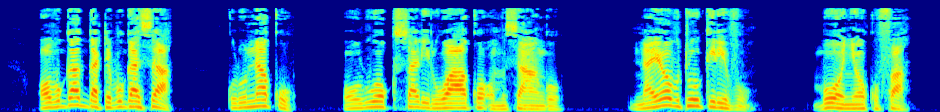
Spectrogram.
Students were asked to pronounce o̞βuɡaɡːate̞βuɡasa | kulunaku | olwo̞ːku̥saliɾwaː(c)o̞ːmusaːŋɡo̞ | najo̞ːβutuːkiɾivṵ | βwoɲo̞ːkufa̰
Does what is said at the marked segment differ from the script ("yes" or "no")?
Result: yes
